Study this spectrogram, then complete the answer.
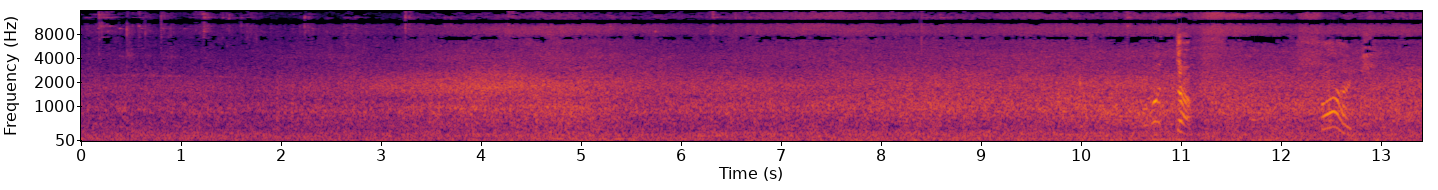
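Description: Car traffic passes along a city street.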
